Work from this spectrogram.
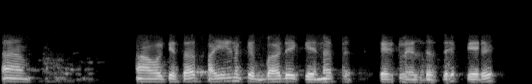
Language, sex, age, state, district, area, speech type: Tamil, male, 18-30, Tamil Nadu, Thanjavur, rural, conversation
